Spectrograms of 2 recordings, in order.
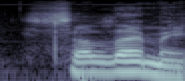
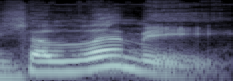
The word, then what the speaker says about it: Salemi: And you pronounce your last name. Selemi. Selemi.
